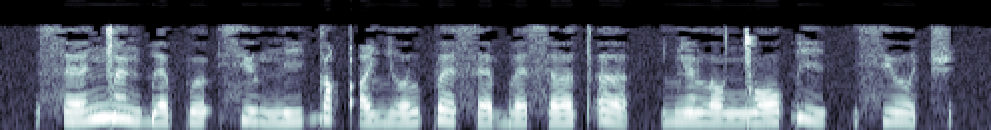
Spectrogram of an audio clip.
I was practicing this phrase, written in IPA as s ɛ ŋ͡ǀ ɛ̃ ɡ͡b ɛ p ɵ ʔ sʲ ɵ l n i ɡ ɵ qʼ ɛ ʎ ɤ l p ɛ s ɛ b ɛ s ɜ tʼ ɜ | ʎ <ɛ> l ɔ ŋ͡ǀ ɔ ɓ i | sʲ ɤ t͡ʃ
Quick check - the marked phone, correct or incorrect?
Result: incorrect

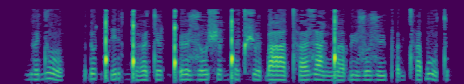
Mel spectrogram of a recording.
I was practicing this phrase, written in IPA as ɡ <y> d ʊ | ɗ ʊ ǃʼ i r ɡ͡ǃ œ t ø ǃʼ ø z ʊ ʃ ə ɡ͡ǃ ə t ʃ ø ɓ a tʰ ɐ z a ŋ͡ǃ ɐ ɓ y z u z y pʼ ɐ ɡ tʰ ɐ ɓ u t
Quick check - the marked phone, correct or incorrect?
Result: incorrect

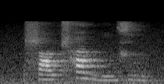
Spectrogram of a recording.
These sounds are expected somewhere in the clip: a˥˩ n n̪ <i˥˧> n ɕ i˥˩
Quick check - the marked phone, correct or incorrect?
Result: incorrect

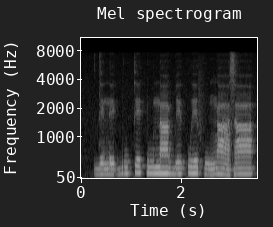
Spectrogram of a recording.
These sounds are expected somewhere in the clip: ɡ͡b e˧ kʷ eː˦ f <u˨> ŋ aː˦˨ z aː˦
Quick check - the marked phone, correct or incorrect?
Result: correct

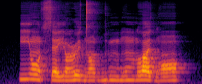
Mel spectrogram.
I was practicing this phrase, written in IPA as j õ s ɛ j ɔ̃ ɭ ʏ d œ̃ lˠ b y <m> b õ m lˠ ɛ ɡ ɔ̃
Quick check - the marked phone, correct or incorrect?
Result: correct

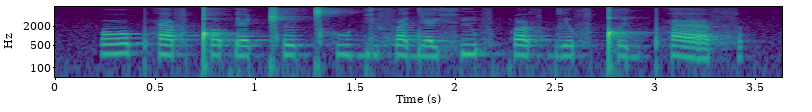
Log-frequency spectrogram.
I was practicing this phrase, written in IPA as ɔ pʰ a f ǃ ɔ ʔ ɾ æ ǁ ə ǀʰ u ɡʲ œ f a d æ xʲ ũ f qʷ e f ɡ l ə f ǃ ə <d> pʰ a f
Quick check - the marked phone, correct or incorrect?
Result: correct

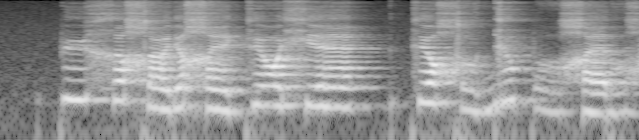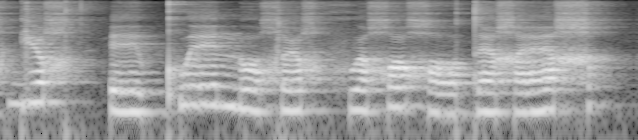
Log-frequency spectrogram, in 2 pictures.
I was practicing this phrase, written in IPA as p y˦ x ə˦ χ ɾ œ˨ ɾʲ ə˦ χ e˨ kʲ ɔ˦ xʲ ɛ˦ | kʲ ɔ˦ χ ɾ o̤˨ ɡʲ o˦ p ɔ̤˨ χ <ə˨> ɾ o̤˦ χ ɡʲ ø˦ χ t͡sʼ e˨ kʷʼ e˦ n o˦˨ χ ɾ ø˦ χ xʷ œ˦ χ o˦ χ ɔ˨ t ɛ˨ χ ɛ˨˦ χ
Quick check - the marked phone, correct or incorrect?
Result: incorrect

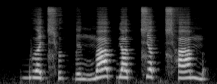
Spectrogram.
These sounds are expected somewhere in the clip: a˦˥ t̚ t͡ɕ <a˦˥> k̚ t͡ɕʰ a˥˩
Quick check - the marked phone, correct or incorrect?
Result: incorrect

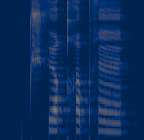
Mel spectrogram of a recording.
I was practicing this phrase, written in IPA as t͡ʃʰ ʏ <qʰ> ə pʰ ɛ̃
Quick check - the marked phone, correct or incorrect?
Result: correct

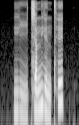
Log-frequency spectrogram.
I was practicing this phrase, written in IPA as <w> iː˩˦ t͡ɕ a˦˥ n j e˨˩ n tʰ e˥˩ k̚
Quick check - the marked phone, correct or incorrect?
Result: incorrect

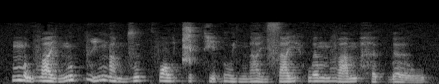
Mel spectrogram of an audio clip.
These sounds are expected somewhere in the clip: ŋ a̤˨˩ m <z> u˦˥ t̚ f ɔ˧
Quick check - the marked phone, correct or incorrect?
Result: correct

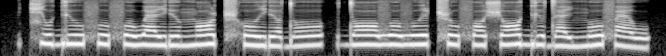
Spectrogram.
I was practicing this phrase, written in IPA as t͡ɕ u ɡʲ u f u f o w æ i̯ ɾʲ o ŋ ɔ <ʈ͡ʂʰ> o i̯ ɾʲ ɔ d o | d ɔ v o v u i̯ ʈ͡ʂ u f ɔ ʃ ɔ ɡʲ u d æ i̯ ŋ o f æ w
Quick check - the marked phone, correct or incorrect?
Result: correct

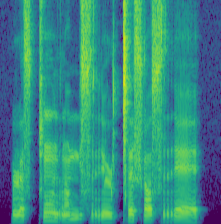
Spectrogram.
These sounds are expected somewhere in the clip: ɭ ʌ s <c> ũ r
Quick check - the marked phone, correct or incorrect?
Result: correct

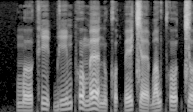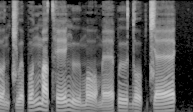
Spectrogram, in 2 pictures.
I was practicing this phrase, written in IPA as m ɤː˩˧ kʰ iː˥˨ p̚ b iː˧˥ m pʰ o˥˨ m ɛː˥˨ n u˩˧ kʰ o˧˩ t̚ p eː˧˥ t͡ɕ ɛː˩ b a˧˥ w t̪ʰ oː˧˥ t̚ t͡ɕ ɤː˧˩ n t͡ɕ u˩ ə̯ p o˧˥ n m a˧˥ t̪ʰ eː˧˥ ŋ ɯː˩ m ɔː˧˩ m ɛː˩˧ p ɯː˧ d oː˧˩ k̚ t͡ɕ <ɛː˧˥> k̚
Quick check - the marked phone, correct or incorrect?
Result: correct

